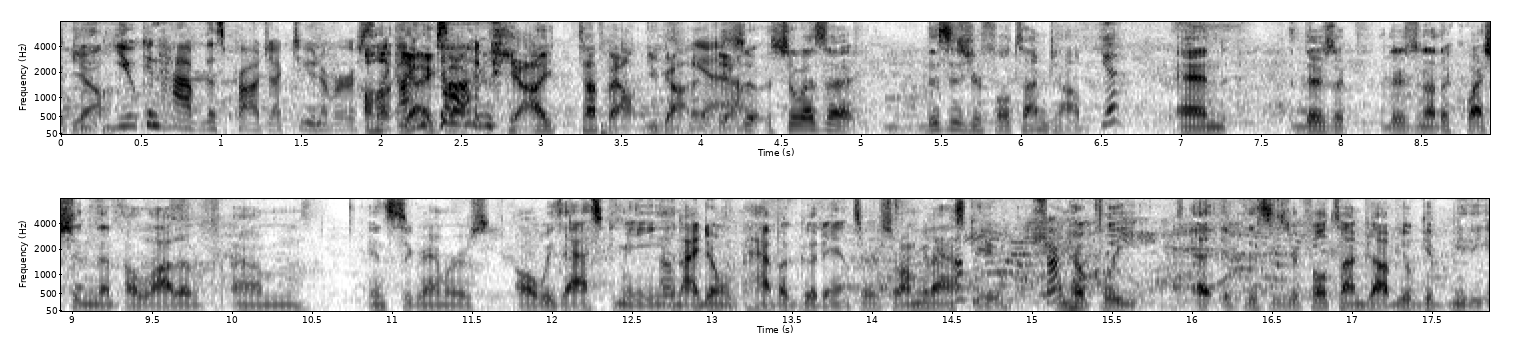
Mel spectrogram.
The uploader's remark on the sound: LIVE from HAVEN 2022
